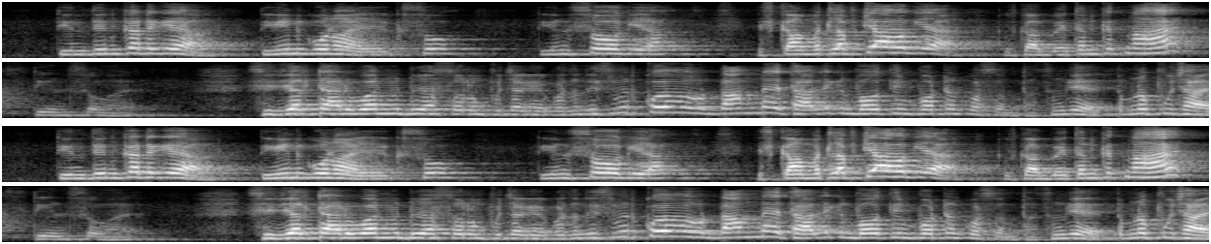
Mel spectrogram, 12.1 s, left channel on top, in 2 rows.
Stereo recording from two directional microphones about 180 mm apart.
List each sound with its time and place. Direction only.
0.3 s a man's voice: 30° right (ahead or behind)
